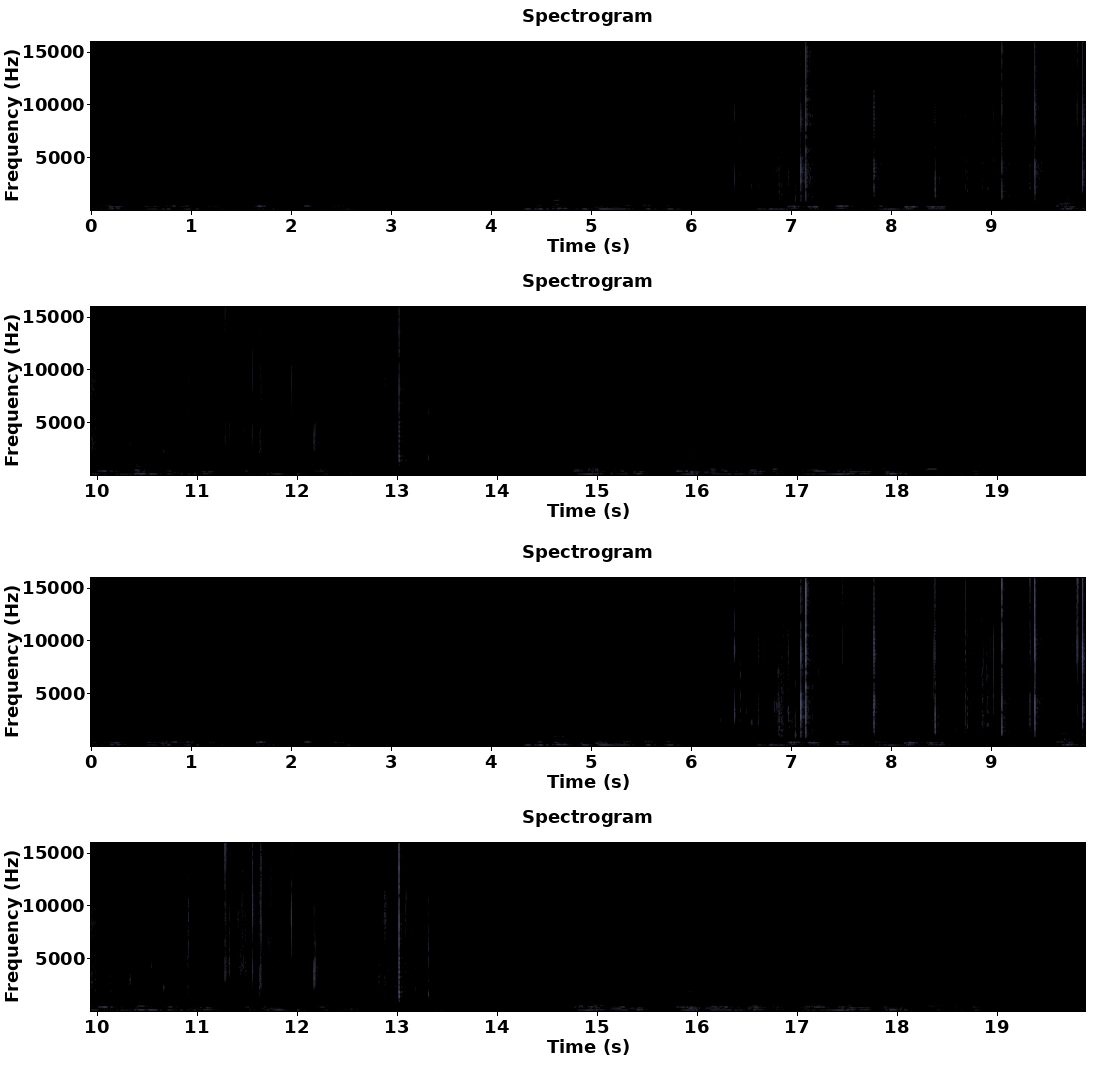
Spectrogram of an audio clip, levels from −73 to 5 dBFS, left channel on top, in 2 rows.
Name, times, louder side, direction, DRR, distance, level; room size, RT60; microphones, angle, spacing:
voice 1, 0.0-2.6 4.3-5.9 6.6-8.6 9.4-12.7 14.7-19.1, right 1 dB, 25° left, 6.2 m, -68 dB
sound 1, 6.3-13.5, right 8 dB, 25° right, 0.5 m, -56 dB
11.0 x 7.0 x 2.5 m
head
